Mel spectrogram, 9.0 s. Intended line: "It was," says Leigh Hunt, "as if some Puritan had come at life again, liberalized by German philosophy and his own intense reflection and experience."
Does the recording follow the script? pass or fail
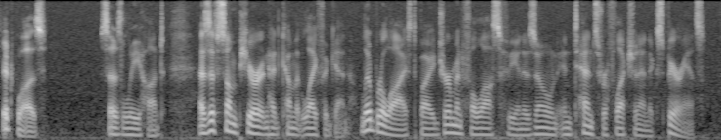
pass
